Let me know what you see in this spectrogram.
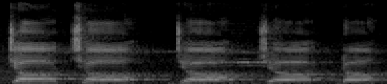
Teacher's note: તાલવ્ય વ્યંજન એટલે કે બોલતા જીભ તાળવે અડે છે.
